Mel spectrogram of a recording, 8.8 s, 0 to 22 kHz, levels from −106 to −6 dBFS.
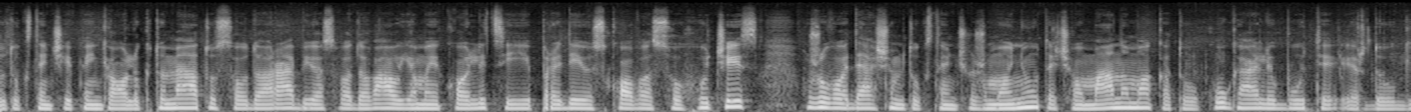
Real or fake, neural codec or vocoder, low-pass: fake; vocoder, 48 kHz, 128 mel bands, Vocos; 19.8 kHz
